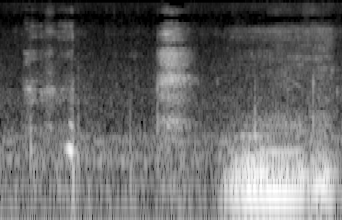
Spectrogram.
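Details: A female Weimaraner, who woos instead of barking, gives a low, drawn-out woo after a brief burst of human speech.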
